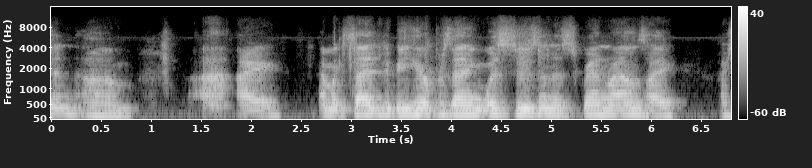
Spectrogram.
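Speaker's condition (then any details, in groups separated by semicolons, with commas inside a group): Bulbar onset ALS, mild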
